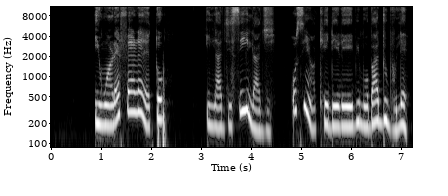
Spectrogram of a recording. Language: Yoruba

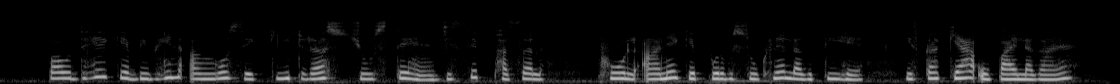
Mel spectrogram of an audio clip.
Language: Magahi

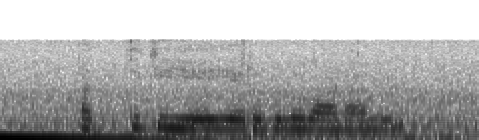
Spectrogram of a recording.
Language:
Telugu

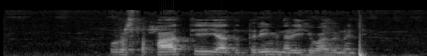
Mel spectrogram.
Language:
Pashto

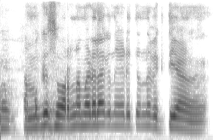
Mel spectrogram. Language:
Malayalam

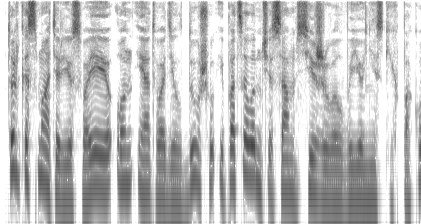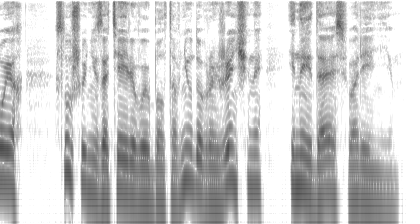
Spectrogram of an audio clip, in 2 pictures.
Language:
Russian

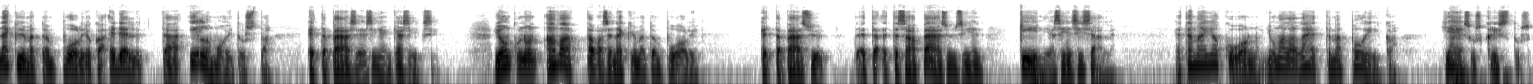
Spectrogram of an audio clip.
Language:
Finnish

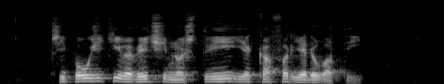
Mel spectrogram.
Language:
Czech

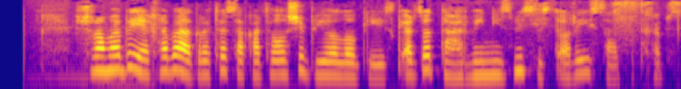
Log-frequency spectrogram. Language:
Georgian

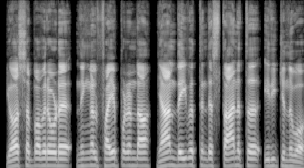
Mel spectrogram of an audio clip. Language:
Malayalam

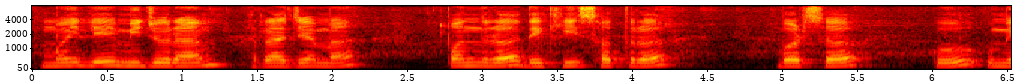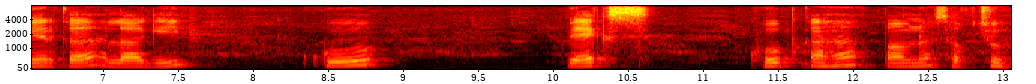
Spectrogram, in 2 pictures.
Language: Nepali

